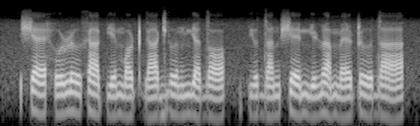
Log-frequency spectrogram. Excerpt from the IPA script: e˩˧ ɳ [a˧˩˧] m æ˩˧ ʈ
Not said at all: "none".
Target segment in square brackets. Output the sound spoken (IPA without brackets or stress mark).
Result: a˧˩˧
